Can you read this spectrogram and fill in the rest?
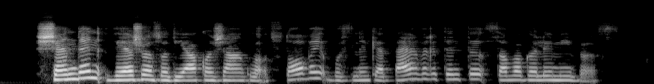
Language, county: Lithuanian, Utena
